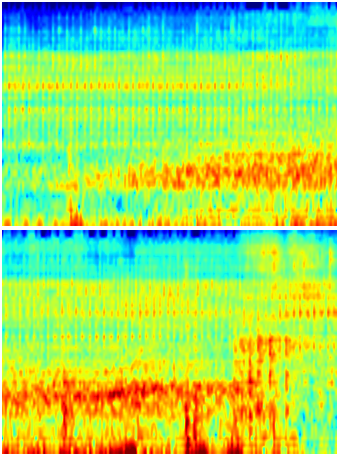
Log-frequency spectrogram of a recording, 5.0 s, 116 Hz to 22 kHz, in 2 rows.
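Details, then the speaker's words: Panasonic NA-W76BBZ2 washing machine after replacing the spin-dryer motor, lid closed: steady low motor hum building smoothly as the drum spins up, no scraping or knocking; normal spin. "Oke, mau mutar. Sip."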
